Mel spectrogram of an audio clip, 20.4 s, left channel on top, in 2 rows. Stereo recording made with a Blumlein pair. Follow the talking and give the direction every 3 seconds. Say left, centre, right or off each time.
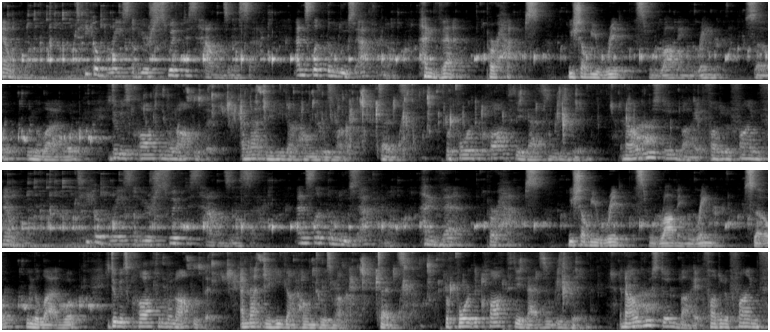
left, left, centre, right, right, right, right.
